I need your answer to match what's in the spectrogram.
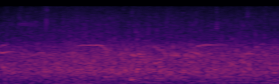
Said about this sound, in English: The sound of water running over the rocks in a stream.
